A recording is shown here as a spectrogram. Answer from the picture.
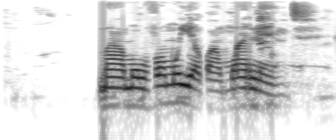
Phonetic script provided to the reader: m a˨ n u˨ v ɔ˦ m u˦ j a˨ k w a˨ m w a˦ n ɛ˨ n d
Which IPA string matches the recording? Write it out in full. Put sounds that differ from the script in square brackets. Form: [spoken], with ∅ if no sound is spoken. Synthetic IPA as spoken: m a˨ [m] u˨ v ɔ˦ m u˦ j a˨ k w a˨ m w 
